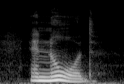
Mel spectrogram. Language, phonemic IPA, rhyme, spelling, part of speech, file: Swedish, /noːd/, -oːd, nåd, noun, Sv-nåd.ogg
- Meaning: 1. mercy 2. grace (from a higher authority or the like) 3. Grace, (your) Honor, (your) Lordship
